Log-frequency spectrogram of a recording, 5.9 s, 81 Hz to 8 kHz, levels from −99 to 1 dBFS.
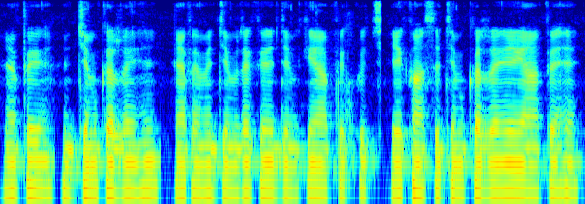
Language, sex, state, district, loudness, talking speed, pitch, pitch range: Hindi, male, Chhattisgarh, Rajnandgaon, -37 LUFS, 305 wpm, 105 Hz, 100-105 Hz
